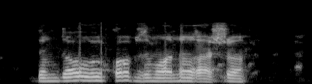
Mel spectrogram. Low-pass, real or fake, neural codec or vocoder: 7.2 kHz; fake; vocoder, 22.05 kHz, 80 mel bands, HiFi-GAN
